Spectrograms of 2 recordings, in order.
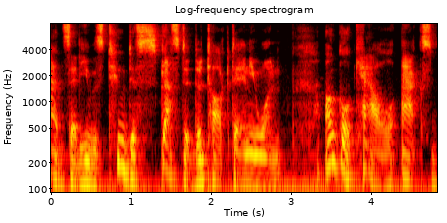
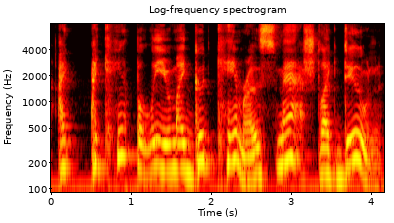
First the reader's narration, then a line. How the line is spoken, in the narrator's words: he whimpered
